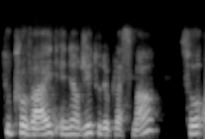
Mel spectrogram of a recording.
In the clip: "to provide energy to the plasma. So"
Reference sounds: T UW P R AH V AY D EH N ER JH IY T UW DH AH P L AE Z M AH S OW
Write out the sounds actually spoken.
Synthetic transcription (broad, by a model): T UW P R AH V AY D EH N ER ZH IY T UW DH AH P L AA S M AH S OW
